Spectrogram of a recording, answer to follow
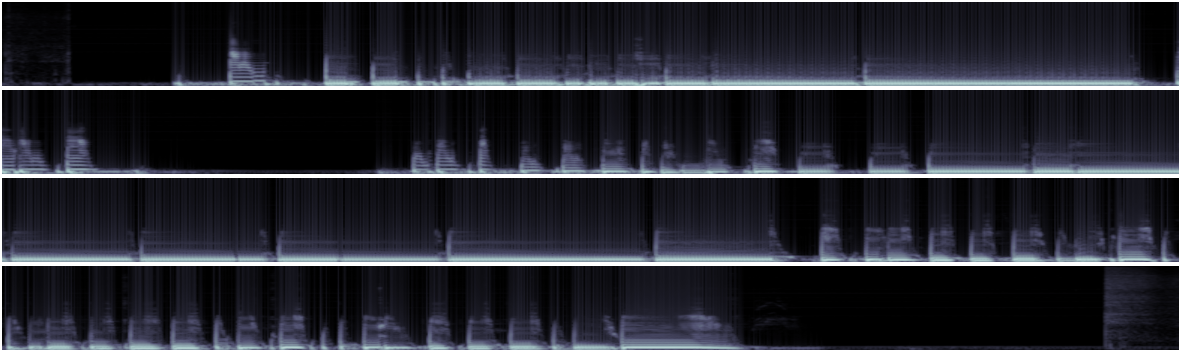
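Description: Electric bass played through an envelope filter (auto-filter) set to up mode, as quick plucked notes over sustained low tones. Two phrases: the first breaks off about a third of the way in, and after a pause of a couple of seconds a longer second phrase runs on and stops shortly before the end.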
